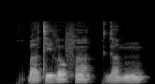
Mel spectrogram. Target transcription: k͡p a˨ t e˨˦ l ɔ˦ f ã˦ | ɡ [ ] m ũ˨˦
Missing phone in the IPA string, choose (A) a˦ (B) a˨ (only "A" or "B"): B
